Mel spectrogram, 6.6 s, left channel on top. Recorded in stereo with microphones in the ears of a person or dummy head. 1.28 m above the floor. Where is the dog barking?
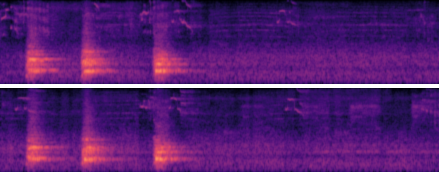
35° left (ahead or behind), 4.5 m; by 2.6 s 45° left (ahead or behind), 5.5 m.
